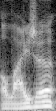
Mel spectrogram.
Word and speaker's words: Elijah: And Elijah. He was saying, oh, Elijah. And we were like, no, Elijah. He's like, Elijah. No, it's Elijah. Elijah. Elijah. And he was like, oh, Elijah. How do you spell it? And we said, E-L-I-J-A-H.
